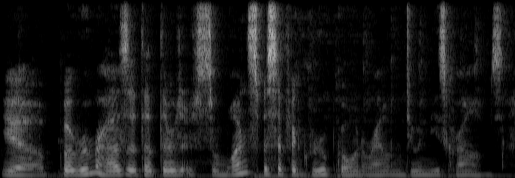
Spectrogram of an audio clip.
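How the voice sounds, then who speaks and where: A woman puts on a calm, fatherly male doctor from a visual novel. The voice is measured and lowish, over faint music. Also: husky. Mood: pensive. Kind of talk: visual novel character read-aloud.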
